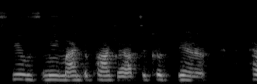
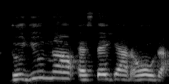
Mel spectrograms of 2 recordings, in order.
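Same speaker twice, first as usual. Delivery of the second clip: ordinary talk, nothing marked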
